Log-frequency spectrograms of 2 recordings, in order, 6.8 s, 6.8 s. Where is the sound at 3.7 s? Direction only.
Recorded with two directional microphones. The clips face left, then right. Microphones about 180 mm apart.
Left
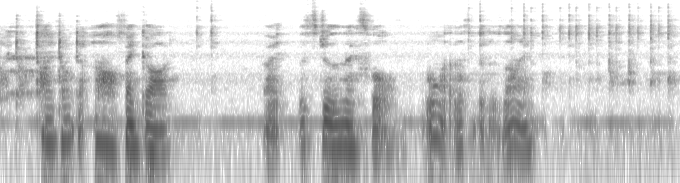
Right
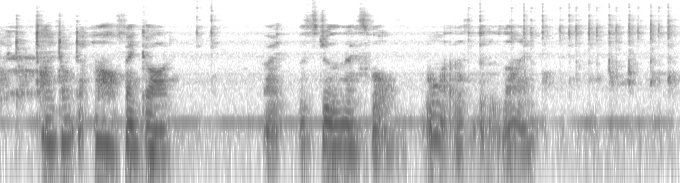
35° left (ahead or behind).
